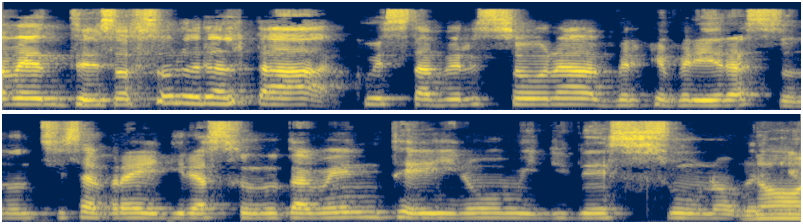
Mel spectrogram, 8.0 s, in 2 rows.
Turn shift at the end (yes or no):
yes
